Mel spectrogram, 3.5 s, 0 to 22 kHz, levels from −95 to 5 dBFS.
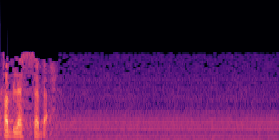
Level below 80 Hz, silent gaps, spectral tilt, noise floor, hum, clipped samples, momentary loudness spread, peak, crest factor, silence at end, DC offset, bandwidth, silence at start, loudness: -50 dBFS; none; -10 dB/octave; -42 dBFS; none; under 0.1%; 23 LU; 0 dBFS; 24 dB; 0.05 s; under 0.1%; 4.8 kHz; 0 s; -21 LUFS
